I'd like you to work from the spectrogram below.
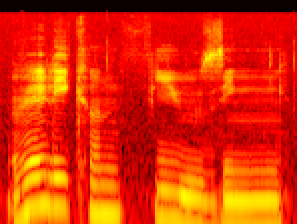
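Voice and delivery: very slow, stretched-out really confusing; drawn-out confusion. Acted. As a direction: drag it out in mock bewilderment. Dragged-out confused aside.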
